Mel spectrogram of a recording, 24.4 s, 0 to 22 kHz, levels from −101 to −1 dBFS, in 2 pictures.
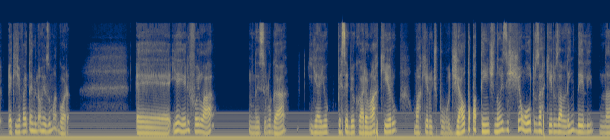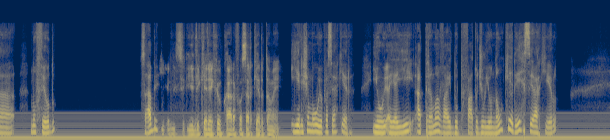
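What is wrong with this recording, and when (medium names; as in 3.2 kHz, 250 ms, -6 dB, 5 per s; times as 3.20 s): buzz 50 Hz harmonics 13 -29 dBFS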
